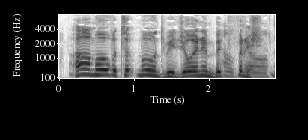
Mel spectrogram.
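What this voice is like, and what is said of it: Jodie Whittaker's Yorkshire accent impression. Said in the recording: “in her inimitable Yorkshire accent ... Yorkshire accent.”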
